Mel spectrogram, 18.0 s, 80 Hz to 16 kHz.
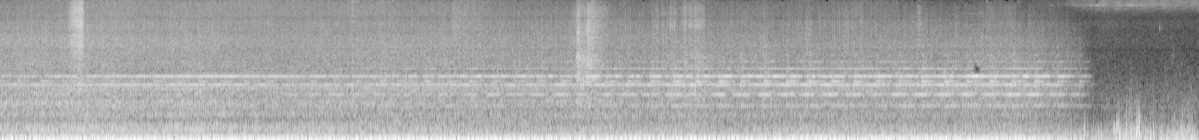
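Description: Freight train rolling through a grade crossing: a steady low rumble of locomotive and wheels on rail, with the crossing bell ringing over it in several steady pulsing tones. About 16 seconds in it all cuts off suddenly, leaving wind on the microphone.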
